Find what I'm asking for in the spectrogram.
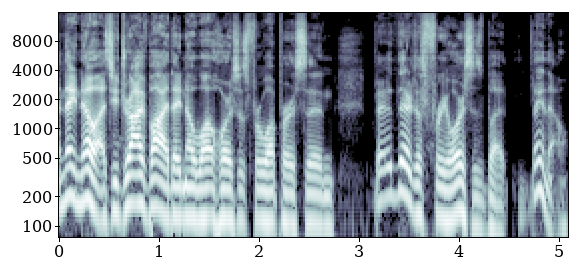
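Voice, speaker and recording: A man speaks at medium pitch and a fairly quick pace. His pitch swings very widely. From Canada. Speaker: podcast co-host. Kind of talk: casual chat. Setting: remote call.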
